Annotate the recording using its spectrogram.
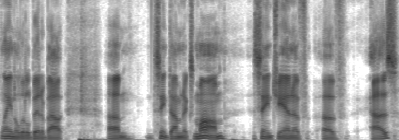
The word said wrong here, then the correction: Jane of Aza: I think I said it right. Az? – Jane of Aza. – Jane of Aza.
